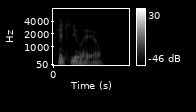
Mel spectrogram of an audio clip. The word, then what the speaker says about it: Hikuleo: Hikuleo.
